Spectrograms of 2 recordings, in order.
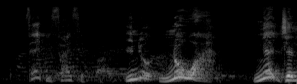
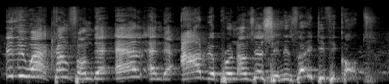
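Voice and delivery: very loud, indignant preacher's rant; full-force comic tirade; 6 semitones higher, 14 dB louder than usual. Real, not acted. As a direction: belt out a protest to the congregation. Loud mock-indignant tirade to congregation.

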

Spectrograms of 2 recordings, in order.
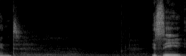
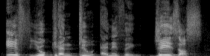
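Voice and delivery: high, loud, slow cry to Jesus; pleading shout of a father for his son; desperate plea; 9 semitones higher, 11 dB louder, slower than usual. Retold or imitated. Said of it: "the man met Jesus and said".

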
